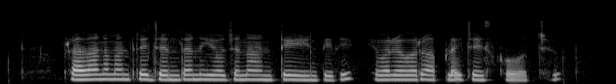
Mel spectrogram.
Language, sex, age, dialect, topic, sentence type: Telugu, male, 31-35, Telangana, banking, question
